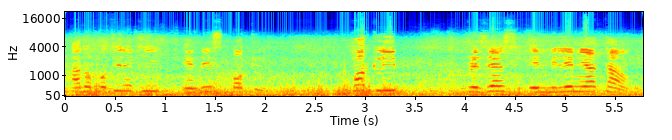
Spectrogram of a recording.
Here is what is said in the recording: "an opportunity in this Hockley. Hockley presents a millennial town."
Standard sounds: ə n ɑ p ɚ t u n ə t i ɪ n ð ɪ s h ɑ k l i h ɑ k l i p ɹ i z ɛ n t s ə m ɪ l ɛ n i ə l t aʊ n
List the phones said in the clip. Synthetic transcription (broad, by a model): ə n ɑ p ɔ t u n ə t i ɪ n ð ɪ s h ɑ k l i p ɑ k l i p ɹ i z ɛ n t s ə m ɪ l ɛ n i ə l t aʊ n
